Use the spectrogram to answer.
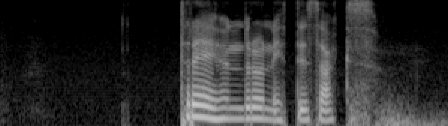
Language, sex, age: Norwegian, female, 28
